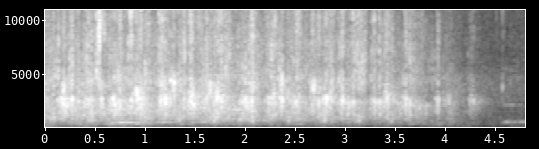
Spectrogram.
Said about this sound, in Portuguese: pode aplaudir ao Senhor, queridos, Ele é bom.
